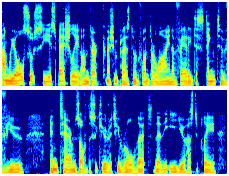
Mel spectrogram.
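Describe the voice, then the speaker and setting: On a very clean recording with a silent background, a man with a Scottish accent speaks in a very deep, low pitch with monotone, flat intonation. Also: fairly quick pace. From Scotland. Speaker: international relations professor, former MP. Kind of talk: podcast interview.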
